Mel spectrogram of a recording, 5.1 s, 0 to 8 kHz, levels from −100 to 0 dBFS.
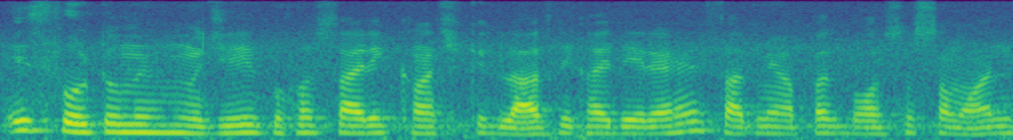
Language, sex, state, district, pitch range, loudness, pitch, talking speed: Hindi, male, Madhya Pradesh, Katni, 145-165 Hz, -16 LUFS, 155 Hz, 225 wpm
